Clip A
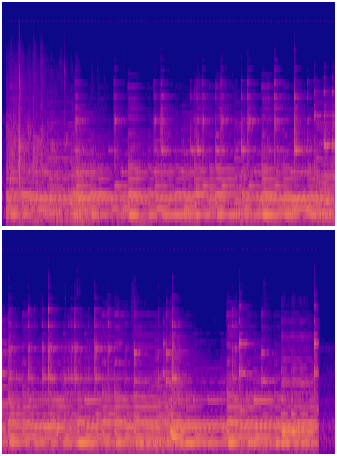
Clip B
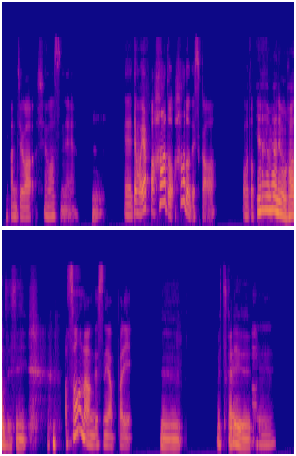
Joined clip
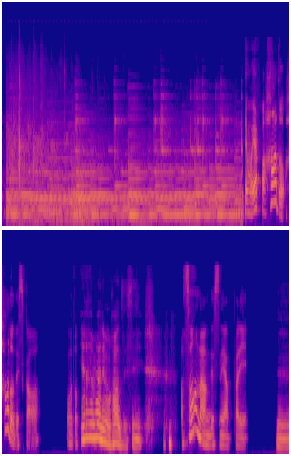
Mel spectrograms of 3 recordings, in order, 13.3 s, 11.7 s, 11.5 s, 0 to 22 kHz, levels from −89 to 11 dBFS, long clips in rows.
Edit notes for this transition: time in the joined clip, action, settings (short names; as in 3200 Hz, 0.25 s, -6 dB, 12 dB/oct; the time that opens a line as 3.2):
clip A
4.11–4.8 high shelf 5600 Hz -6.5 dB
4.8 switch to clip B from 2.58 s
